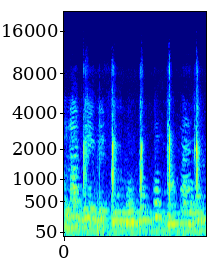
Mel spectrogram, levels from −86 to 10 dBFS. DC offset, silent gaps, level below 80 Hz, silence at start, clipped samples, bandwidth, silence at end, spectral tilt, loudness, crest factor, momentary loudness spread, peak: under 0.1%; none; -44 dBFS; 0 s; under 0.1%; 13.5 kHz; 0 s; -5.5 dB/octave; -31 LUFS; 24 dB; 6 LU; -6 dBFS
